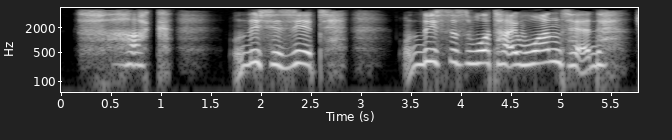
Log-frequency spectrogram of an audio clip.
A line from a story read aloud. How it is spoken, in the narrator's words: moaned out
